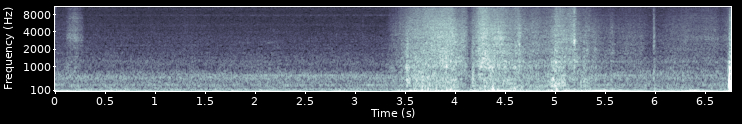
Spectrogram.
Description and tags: clothes movement foley
clothes, movement, foley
